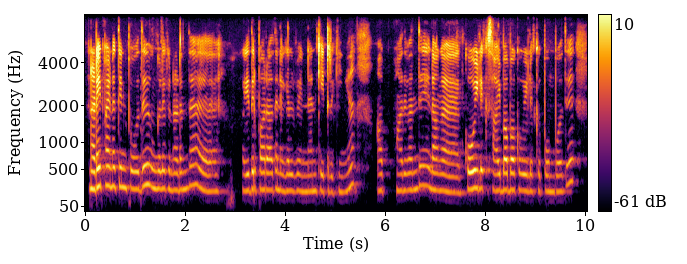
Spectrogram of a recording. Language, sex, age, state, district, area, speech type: Tamil, female, 18-30, Tamil Nadu, Coimbatore, rural, spontaneous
